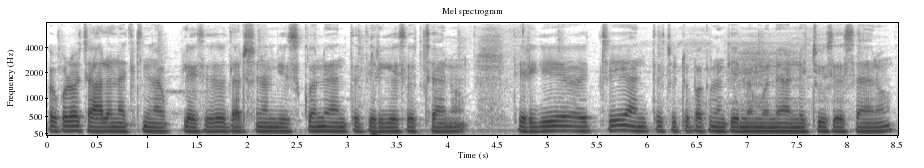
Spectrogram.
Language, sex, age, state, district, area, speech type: Telugu, male, 18-30, Telangana, Medchal, urban, spontaneous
